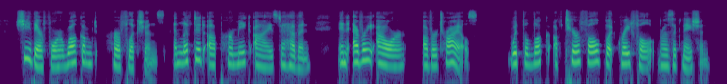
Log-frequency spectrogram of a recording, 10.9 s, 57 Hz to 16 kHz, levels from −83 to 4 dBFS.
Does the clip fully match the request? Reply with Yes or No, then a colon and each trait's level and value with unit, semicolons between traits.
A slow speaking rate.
No: average, 150 wpm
